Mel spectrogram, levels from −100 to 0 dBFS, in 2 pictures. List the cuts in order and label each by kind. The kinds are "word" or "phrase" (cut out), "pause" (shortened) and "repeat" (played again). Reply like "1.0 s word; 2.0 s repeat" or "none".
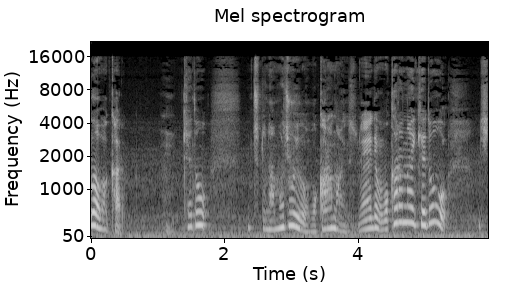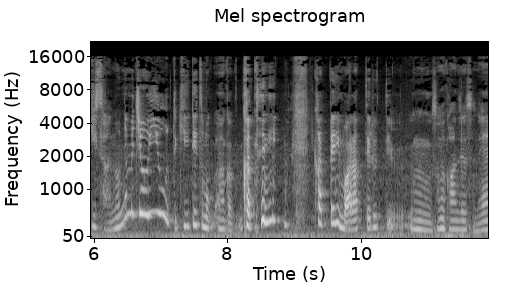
5.8 s word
